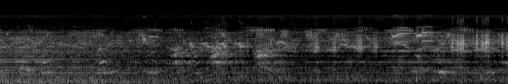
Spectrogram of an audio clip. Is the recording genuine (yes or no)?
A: yes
